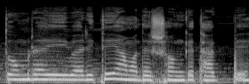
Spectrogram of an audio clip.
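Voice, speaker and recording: A woman's voice: mid-range voice, little pitch movement, a little fast, warm tone, soft background music, close to an everyday voice. A woman playing a wronged but forgiving village mother in a Bengali cartoon drama, speaking in an earnest, plaintive way. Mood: grateful, pleading.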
